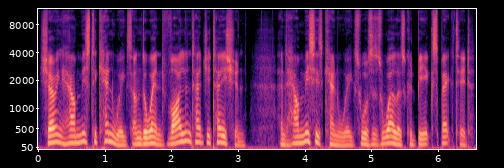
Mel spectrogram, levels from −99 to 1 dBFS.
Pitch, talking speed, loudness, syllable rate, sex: 140 Hz, 165 wpm, -18 LUFS, 4.9 syllables/s, male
